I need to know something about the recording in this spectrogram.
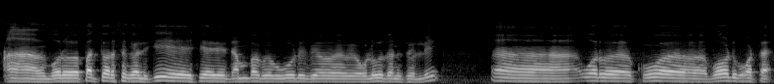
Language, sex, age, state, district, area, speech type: Tamil, male, 60+, Tamil Nadu, Namakkal, rural, spontaneous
